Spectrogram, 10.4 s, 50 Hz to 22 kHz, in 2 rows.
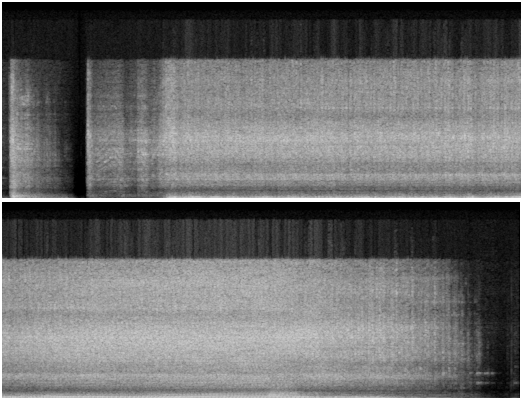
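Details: '56 Chevy drag car with 500 hp small block and vacuum advance, after a third ignition box fitted: catches after a short crank, lumpy V8 idle, revs cleanly up and down; healthy running.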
